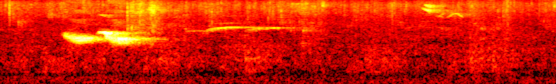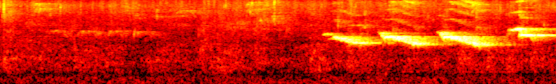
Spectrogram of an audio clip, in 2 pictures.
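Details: Dawn birdsong: a short burst of bright chirped notes, then a long quiet stretch with faint distant twitters, then a louder run of quick, sharp, repeated whistled chirps.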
